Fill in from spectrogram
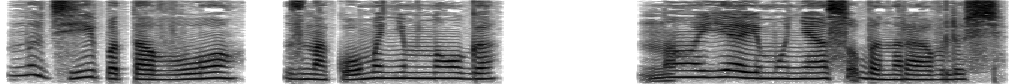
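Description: A woman's voice: medium pitch, measured pace, a little mellow, no echo, clean studio sound, close to an everyday voice. A woman voicing a playful young woman who teases her friends and flares up when pushed. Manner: teasing and wheedling, flaring into anger. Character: sleepy playful young woman with a fiery temper.

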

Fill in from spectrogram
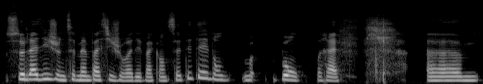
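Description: A woman's voice: mid-range voice, warm tone, no echo, studio quality. A young woman in a casual spoken afterword to her podfic reading, rambling and hesitant with many fillers. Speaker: podfic reader.

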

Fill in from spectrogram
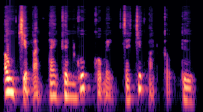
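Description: Male audiobook narrator; husky, expressive storytelling. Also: medium pitch, very fast. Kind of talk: scripted narration.

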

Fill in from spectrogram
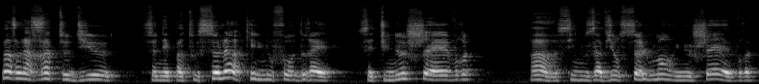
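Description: An eager young male hunting valet from a storybook reading, as a woman acts him out, bossy and loud in his exclamations. His voice sits a touch above the reader's own, mellow and dark in tone. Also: medium pitch, a little slow, natural voice. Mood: excited.

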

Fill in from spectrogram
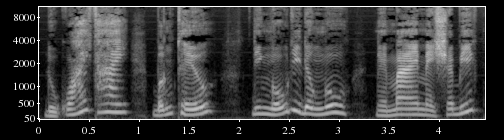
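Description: A nervous, agitated master speaks here, as a man reads him aloud. He turns shrill and hisses when he loses his temper. The recording is dry and close, like a storybook read at the mic. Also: moderate pace, no echo, natural voice. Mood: shrill, furious. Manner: shrill, hissing when upset.

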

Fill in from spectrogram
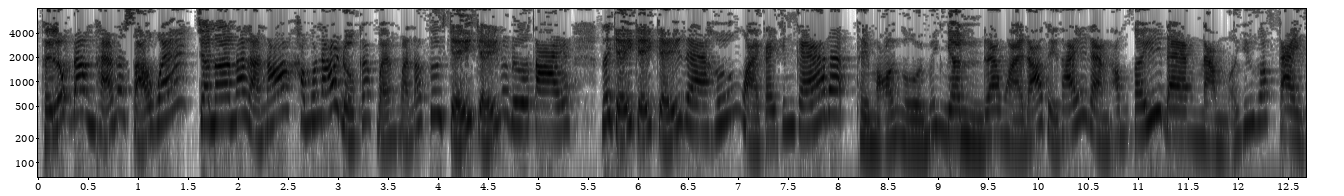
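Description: A woman's voice: sits high, sing-song, fairly quick, few pauses, a bit bright. A woman telling a ghost story in a chatty way, talking straight to her listeners. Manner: chatty, addressing listeners directly. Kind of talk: casual ghost-story narration.

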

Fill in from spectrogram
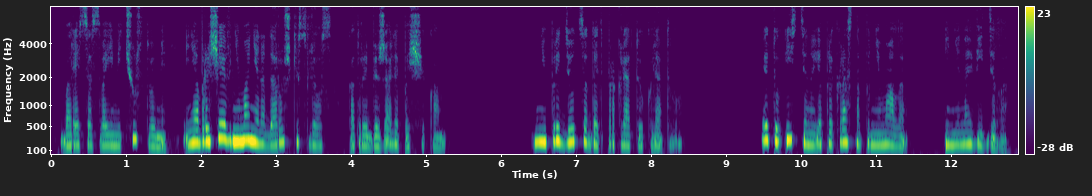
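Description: A woman narrating a first-person audiobook in a calm, even storytelling manner. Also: on the low side, slightly rough, no room sound, clean studio sound.

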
